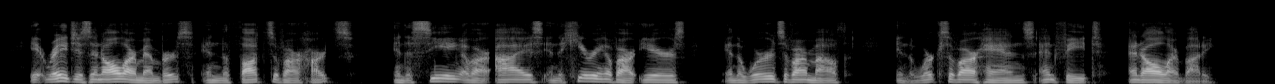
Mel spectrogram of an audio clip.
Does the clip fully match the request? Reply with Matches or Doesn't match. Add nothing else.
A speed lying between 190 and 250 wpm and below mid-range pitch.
Matches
